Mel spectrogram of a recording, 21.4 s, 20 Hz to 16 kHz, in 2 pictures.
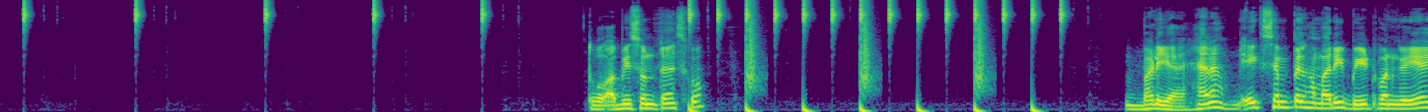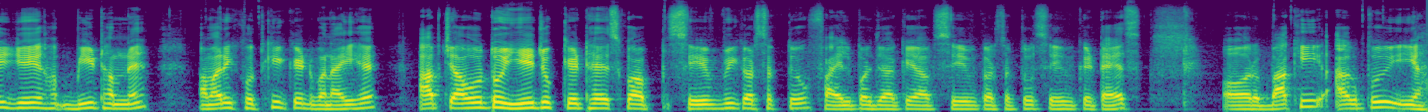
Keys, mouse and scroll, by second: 1.0 click, 5.1 click, 9.2 click, 12.4 click, 14.9 super+KP_Add, 15.5 click, 20.1 click.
